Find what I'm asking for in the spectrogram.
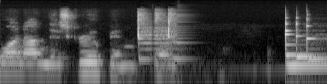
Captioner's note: phone chimes; phone ringing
